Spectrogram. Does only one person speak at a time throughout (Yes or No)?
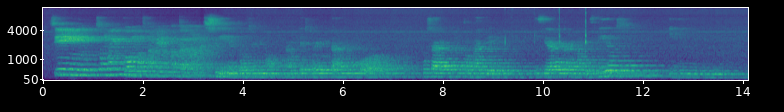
Yes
